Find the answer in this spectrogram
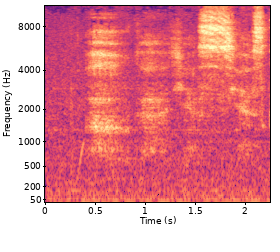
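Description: A person whispering faintly in a few short breathy phrases, with no voiced pitch.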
